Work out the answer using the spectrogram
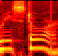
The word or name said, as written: restore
